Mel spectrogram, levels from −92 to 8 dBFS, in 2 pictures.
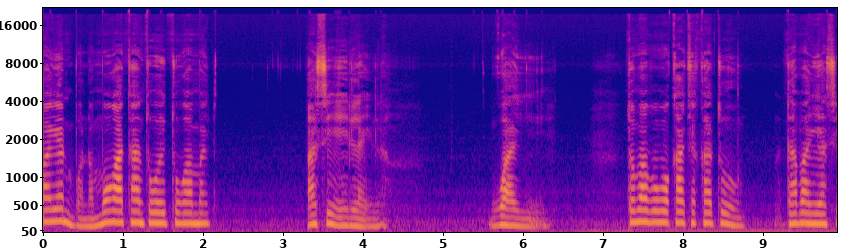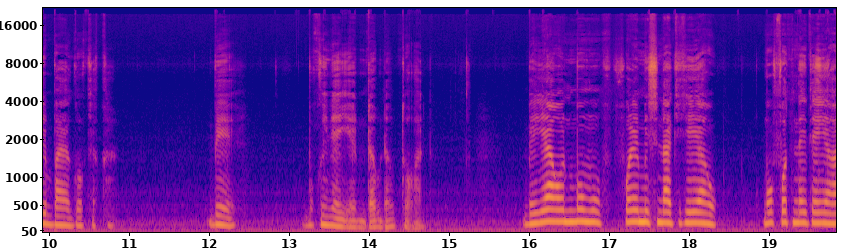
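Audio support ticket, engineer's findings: Went through the speech recording and nothing turned up on my end, so there's nothing to chase here.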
